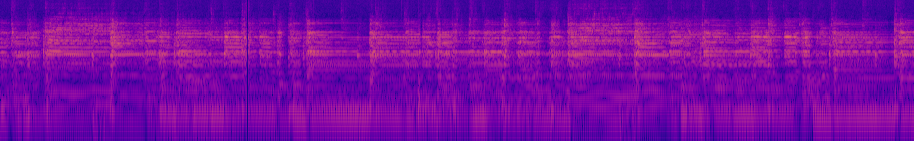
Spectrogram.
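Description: A rock band playing: electric guitar and bass guitar playing sustained notes and chords, with no break.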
